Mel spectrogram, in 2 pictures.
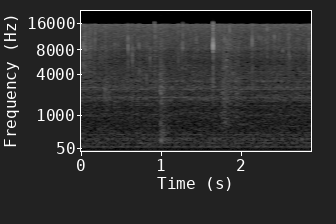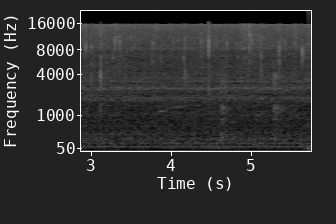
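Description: Freshly roasted peanuts ticking and crackling as they cool on newspaper: small, irregular pops, one a little sharper about a second in, over a low steady hum.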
